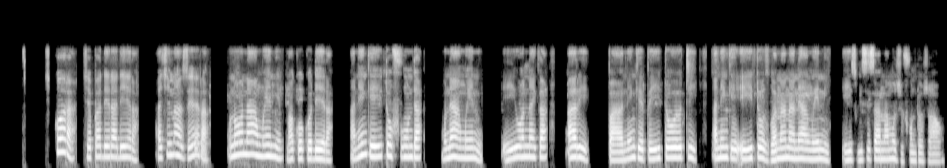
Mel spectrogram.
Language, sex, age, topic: Ndau, male, 18-24, education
